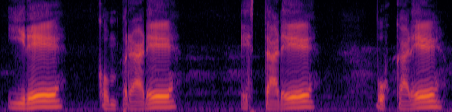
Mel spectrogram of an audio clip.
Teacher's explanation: all those conjugations with the accent in the last syllable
